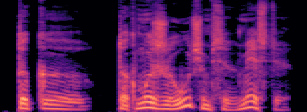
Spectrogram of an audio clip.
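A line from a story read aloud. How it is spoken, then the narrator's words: Mumbling. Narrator (Russian): промямлил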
